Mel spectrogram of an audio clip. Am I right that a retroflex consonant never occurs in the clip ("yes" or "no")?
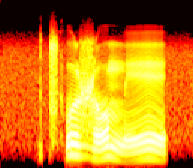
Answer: no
